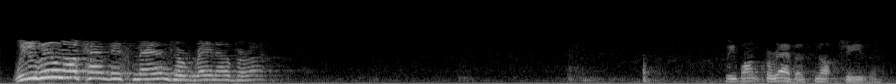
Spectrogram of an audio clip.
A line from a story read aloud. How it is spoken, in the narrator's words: screamed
